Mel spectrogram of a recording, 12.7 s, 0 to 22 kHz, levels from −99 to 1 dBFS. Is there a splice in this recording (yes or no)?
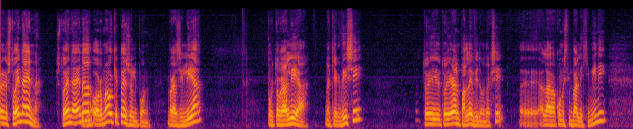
no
